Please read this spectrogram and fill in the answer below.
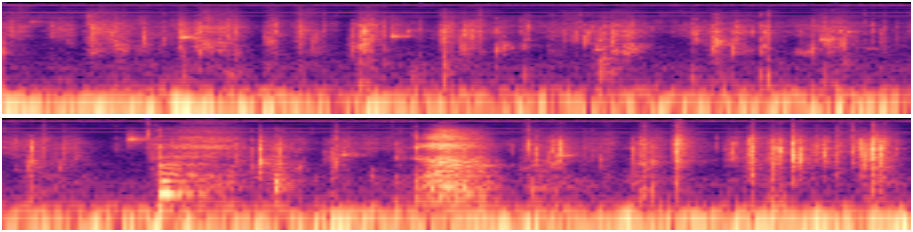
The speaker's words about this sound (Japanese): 聞こえるかな、泡の感じの音。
